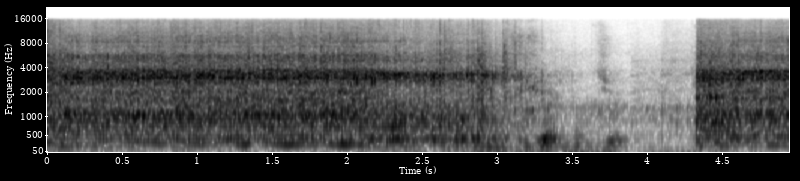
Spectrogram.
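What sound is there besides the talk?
blender running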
